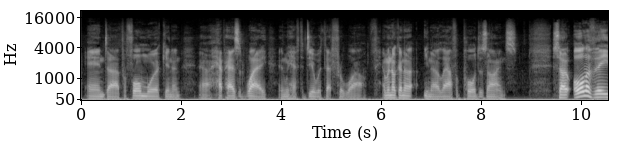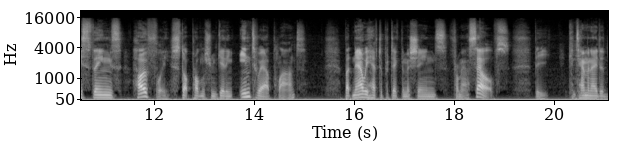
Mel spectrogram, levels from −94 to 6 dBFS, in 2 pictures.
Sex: male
